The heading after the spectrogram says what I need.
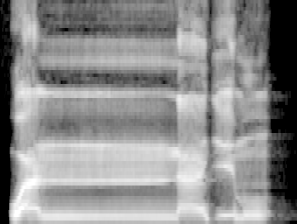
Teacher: Wan najmu, nun bertasydid disebut bacaan gunnah musyaddadah. Bunyi nun harus dengung atau ditahan dulu 2 harokat. Wan najmu, jim sukun disebut bacaan qalqalah, tepatnya qalqalah sugro.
